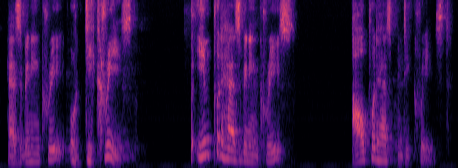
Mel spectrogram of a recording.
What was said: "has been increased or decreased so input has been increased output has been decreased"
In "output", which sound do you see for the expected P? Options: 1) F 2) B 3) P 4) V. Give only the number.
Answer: 3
